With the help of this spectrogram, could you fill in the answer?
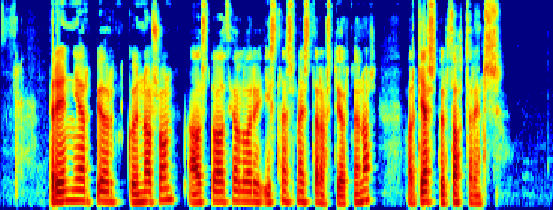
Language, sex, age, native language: Icelandic, male, 50-59, Icelandic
